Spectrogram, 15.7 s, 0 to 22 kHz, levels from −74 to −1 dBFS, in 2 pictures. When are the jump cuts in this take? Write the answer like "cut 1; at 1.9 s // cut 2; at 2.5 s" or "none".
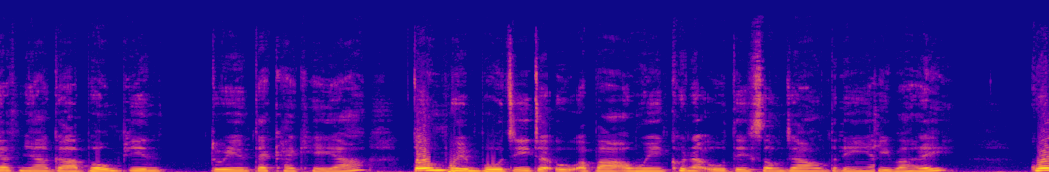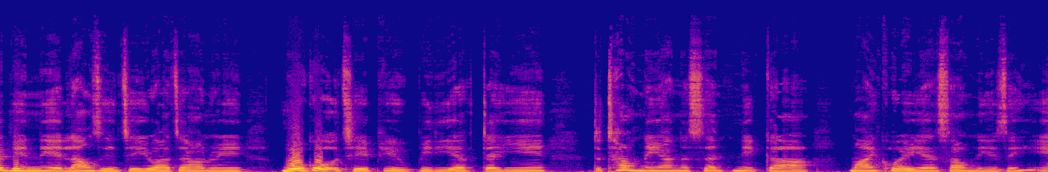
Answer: cut 1; at 6.6 s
